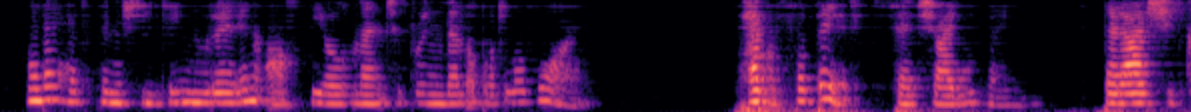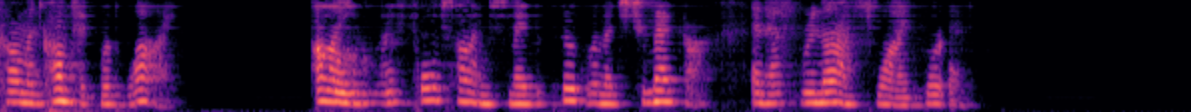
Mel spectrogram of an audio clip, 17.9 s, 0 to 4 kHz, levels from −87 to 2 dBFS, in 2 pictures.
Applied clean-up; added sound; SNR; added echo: neural mask model DeepFilterNet 3.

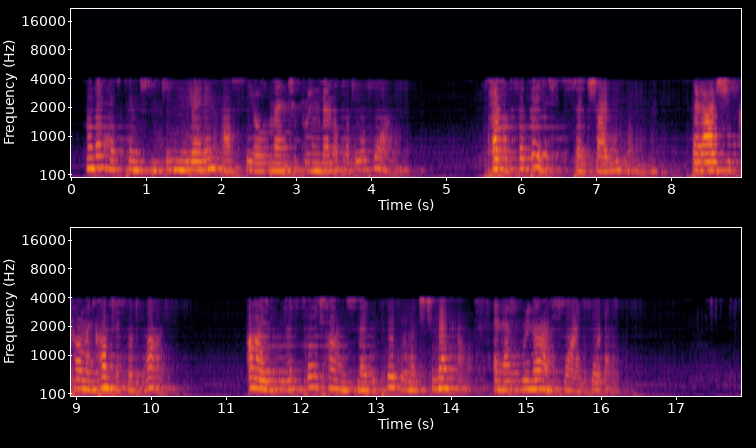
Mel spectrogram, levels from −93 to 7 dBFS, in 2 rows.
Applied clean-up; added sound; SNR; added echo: neural separator model SepFormer DNS4.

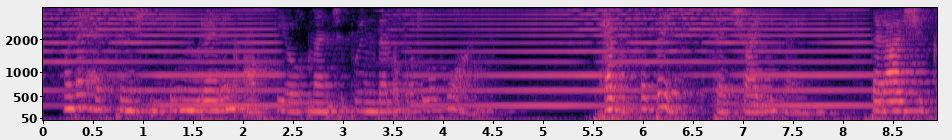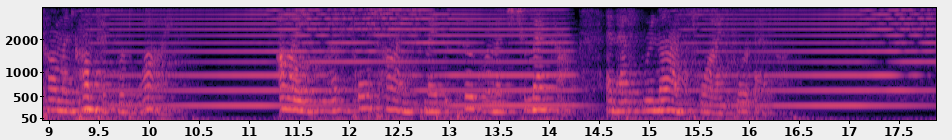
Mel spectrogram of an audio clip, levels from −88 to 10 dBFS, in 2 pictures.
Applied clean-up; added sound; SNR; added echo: none; Bowed string instrument; 5 dB; reverberation time 0.9 s.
